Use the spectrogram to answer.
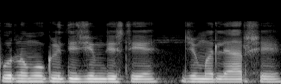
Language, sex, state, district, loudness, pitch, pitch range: Marathi, male, Maharashtra, Aurangabad, -15 LUFS, 130 Hz, 125-135 Hz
